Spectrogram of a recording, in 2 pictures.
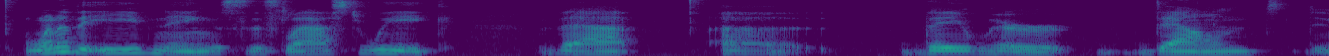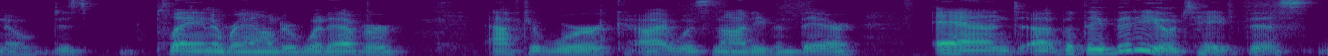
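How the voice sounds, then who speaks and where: Low-voiced older woman minister telling stories. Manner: chatty storytelling, lively quoted voices. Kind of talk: sermon.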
